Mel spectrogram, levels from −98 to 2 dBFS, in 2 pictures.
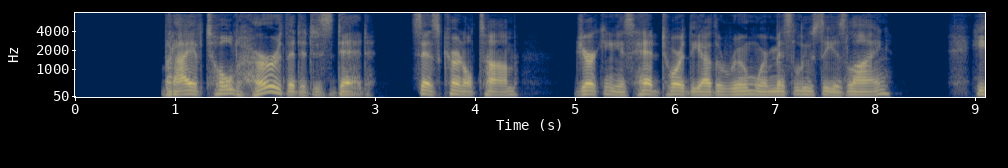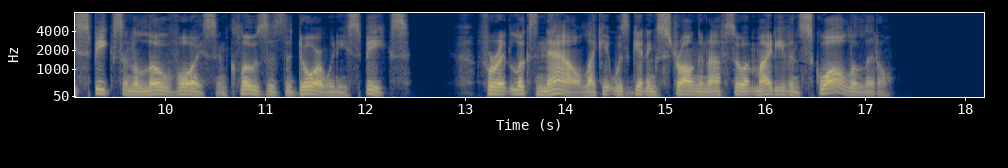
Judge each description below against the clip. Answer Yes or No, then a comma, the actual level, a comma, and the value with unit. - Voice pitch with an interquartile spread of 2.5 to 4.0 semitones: Yes, average, 2.8 semitones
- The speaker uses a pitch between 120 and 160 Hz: No, low, 110 Hz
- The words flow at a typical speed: Yes, average, 180 wpm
